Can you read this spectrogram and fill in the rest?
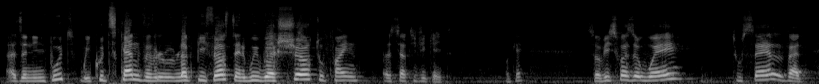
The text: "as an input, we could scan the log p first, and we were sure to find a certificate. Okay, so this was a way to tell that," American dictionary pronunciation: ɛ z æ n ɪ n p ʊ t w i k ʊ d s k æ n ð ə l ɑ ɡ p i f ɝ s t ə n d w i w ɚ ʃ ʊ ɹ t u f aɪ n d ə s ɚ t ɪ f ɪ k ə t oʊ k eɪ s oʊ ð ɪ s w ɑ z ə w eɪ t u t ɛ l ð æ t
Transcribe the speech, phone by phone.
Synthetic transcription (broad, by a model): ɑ z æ n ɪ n p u t w i k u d s k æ n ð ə l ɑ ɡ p i f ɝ s t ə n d w i w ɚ ʃ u ɹ t u f aɪ n d ə s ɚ t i f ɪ k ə t oʊ k eɪ s oʊ ð ɪ s w ɑ z ə w eɪ t u s ɛ l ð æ t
